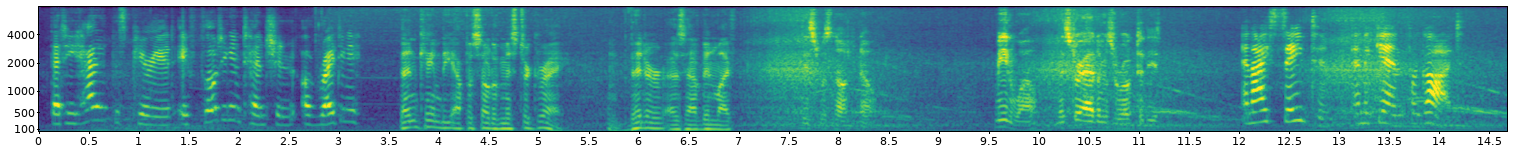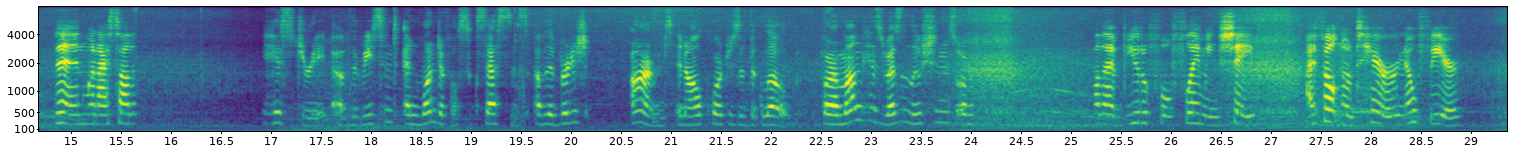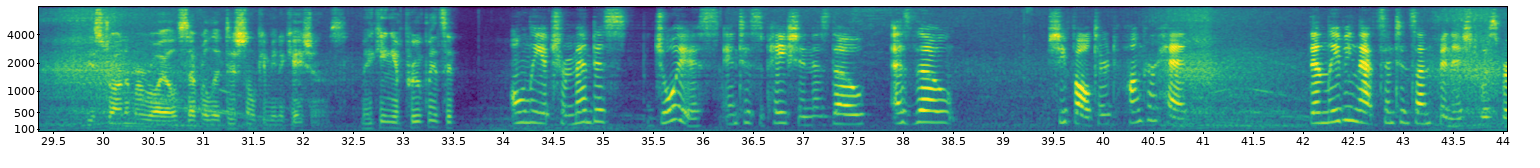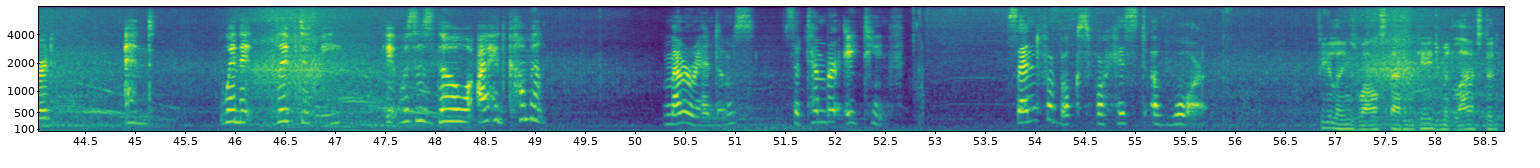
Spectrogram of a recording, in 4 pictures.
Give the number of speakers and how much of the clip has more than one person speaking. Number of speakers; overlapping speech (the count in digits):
4, no overlap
